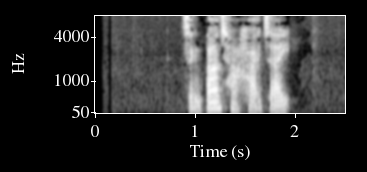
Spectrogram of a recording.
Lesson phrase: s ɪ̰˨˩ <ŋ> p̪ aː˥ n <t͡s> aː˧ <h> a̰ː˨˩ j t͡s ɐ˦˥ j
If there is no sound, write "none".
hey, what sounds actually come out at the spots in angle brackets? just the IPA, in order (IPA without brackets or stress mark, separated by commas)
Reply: ŋ, t͡sʰ, h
